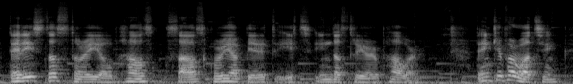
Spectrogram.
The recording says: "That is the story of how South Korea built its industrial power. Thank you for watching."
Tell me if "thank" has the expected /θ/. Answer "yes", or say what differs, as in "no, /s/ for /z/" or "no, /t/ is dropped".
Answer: no, /t/ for /θ/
